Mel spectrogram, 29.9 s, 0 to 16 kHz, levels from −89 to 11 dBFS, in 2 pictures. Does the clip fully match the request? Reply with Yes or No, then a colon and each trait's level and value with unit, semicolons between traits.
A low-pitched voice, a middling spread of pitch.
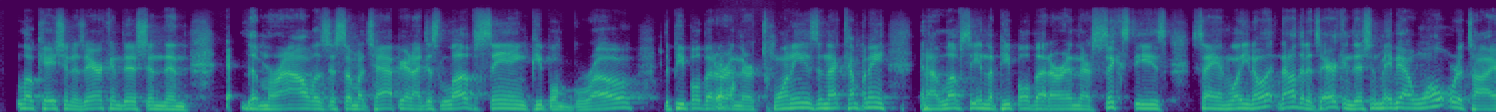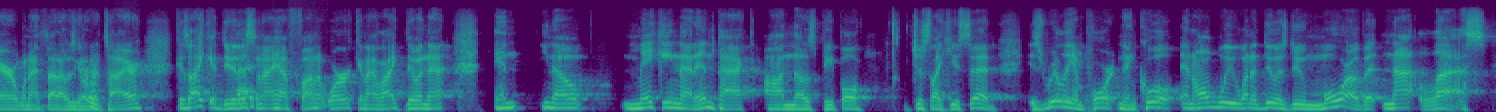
Yes: low, 130 Hz; average, 3.8 semitones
